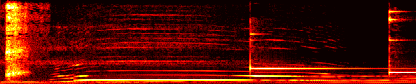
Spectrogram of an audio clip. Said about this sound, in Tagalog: Biglang umalingaw-ngaw ang nakapangingilabot na alulong ng isang asong bundok.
